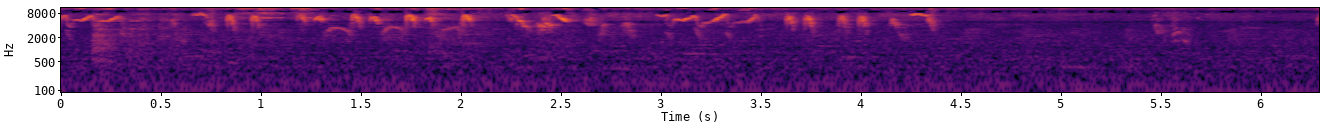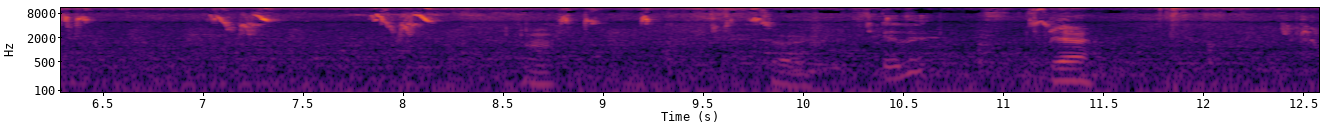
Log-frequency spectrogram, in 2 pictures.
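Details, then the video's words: A pied wagtail in the UK chats away with quick, high chirping notes in fast bursts, busiest early and sparser later, over a steady low background rumble. "Pied wagtail chatting away"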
